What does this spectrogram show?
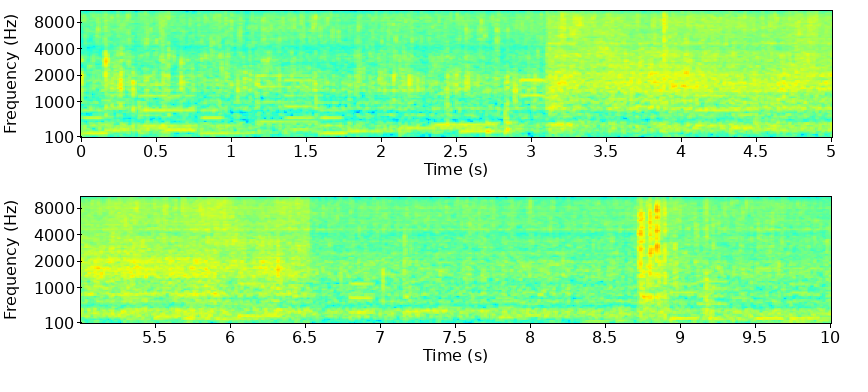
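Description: Food sizzling in a hot pan, the sizzle turning louder for a few seconds about three seconds in and then easing back, with a single sharp knock near the end. Background music with a light melody plays throughout.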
